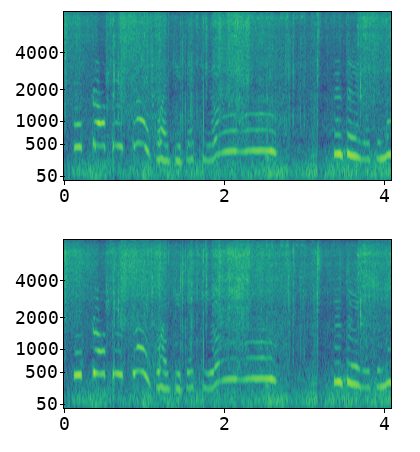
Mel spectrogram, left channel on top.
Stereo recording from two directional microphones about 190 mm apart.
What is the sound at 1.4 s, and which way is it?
Speech, 20° right (ahead or behind).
